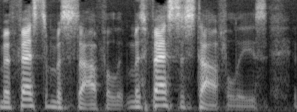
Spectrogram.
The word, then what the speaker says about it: Mephistopheles: That is the way it should have been, but it's Mephistopheles. There's extra syllables in here, they say. They slam together.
